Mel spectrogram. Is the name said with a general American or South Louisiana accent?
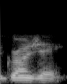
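South Louisiana. The name is said with a South Louisiana accent.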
